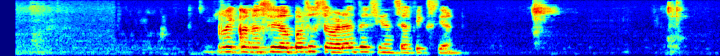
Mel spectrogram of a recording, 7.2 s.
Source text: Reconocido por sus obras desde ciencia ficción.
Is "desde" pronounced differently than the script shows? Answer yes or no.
yes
